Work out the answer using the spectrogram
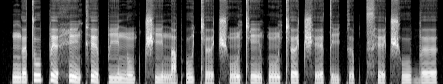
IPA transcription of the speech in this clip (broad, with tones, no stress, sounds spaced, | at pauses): ŋ ɘ˧ t u˥ p ɪ˥˩ h ĩ˥˩ kʰ ɪ˥˩ p i˧ n ũ˧ p t͡ʃʰ i˥˩ n a˩ p ʔ u˥ cʰ ɘ˩ t͡ʃʰ ũ˩˥ cʰ ĩ˥˩ p ũ˧ cʰ ɘ˧ t͡ʃʰ ɪ˩˥ t i˩˥ k ɘ˩ p t͡sʰ ɪ˥˩ t͡ʃʰ u˥ b ɘ˥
